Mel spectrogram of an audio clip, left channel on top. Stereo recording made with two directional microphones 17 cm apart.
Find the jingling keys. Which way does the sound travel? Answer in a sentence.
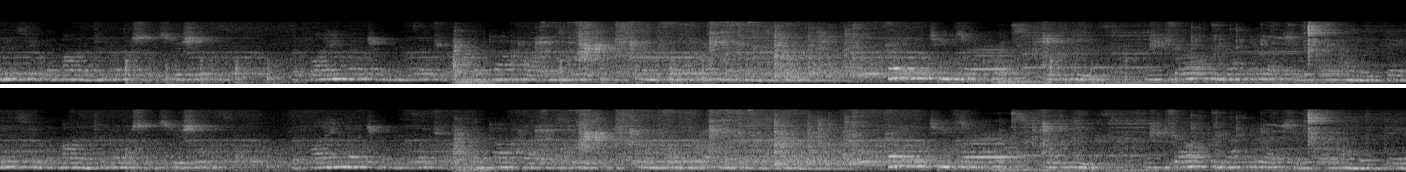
In this clip you hear the jingling keys move from left to right and back again.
